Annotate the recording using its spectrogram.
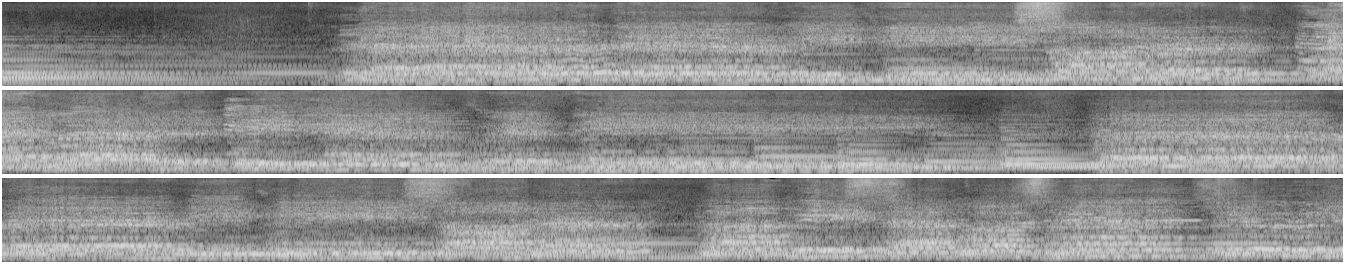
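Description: A congregation of mixed voices singing a song together, coming in about two seconds in after a short piano introduction, with brief breaks between phrases.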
